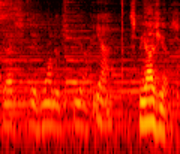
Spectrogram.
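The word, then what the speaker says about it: Spiaggia: Spiaggio's, correct?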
